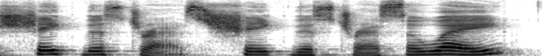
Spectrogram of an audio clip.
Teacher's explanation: no shake você nem ouve o K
